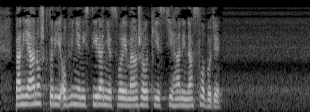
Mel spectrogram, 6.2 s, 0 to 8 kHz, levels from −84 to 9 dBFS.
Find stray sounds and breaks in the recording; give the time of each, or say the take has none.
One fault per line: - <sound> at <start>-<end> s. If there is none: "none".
none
